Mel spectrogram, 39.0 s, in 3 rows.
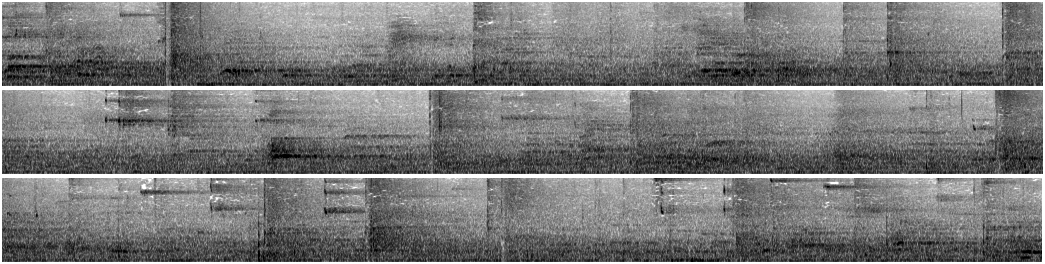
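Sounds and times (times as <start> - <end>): shoes squeaking on court: 0.0 - 2.7, 14.0 - 16.5, 19.1 - 20.2, 24.3 - 38.9
racket hitting shuttlecock: 29.0 - 32.8.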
